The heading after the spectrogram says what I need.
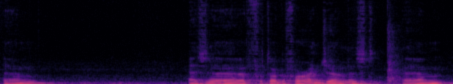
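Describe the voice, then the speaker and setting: A male interviewer asking measured, slightly hesitant questions. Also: sits low, completely flat delivery, dark tone, reverberant, a little hiss or hum.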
